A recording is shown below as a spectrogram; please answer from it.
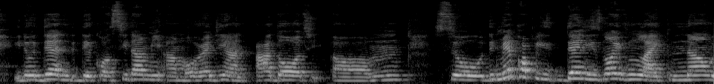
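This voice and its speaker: A woman of about thirty with a Nigerian accent, a native Yoruba speaker, chatting casually as a vlogger and repeating words for emphasis. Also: medium pitch. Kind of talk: casual chat answering tag questions. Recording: echoey room.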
